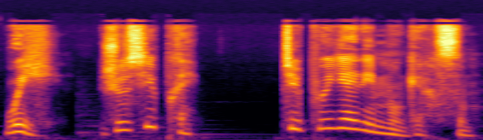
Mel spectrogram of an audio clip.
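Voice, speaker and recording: Friendly puppet come to life male actor, courteous and gentle, very animated intonation, music underneath. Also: a little high, normal speed, no room sound. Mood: agreeable, proud. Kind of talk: French fan comic dub acting.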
